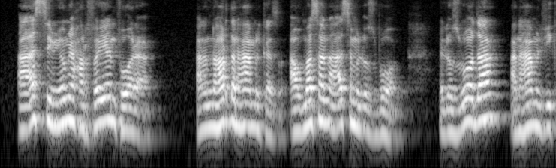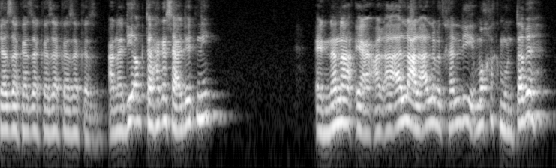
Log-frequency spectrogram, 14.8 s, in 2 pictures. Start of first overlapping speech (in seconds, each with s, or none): none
